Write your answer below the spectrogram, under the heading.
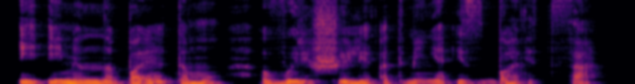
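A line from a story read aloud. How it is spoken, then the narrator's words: Even tone, slight tremble. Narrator (Russian): Спросила я ровным тоном, хотя мой голос едва заметно дрожал от сдерживаемых эмоций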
